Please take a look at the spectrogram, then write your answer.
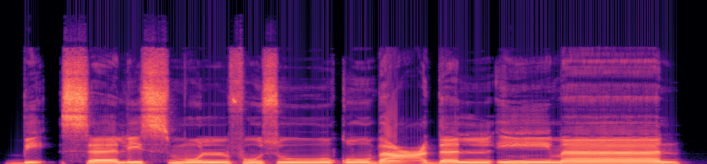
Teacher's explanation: So we pronounce neither hamzat al-wasl in this case. We also notice that the lam has kasra under it, and this happens because of the phenomenon of iltiqa'u sakinain, or the two consecutive consonants.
